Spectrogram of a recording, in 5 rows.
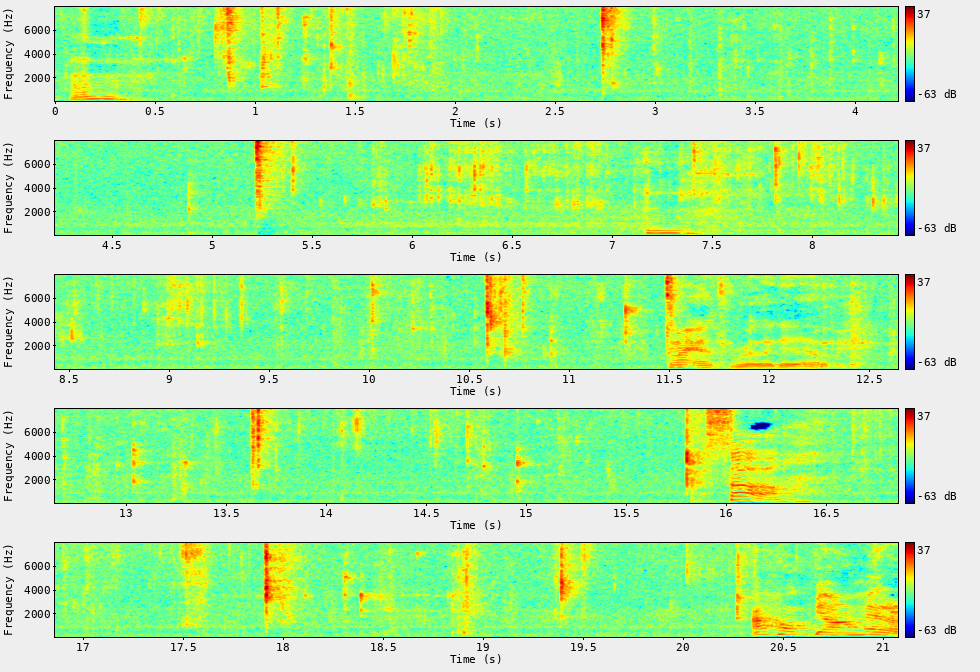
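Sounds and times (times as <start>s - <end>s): close-up chewing: 0.5s - 15.6s
person humming: 5.5s - 8.8s.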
